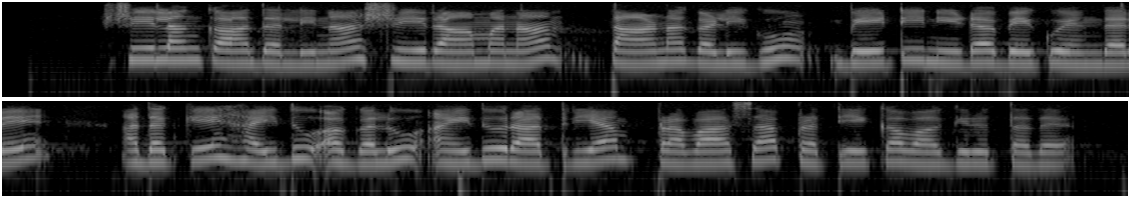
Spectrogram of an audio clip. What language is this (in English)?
Kannada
